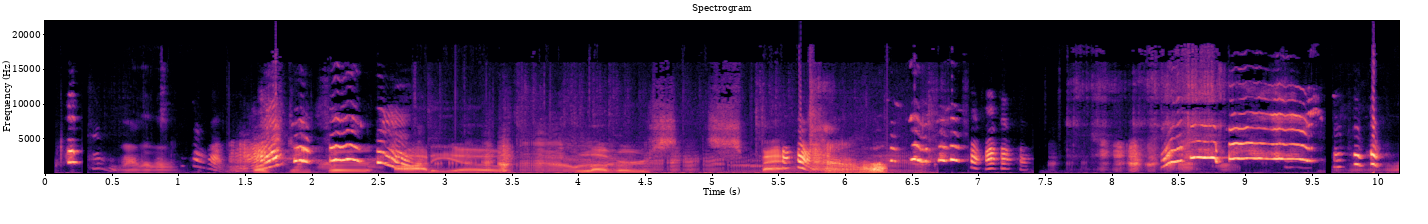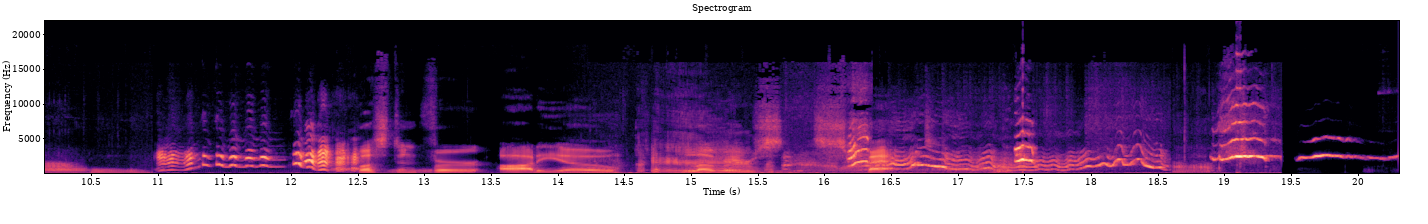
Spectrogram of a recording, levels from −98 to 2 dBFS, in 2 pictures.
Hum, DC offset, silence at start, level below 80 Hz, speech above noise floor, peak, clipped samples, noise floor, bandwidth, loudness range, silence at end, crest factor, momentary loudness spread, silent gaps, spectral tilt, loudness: none; under 0.1%; 0.15 s; -50 dBFS; 23 dB; 0 dBFS; under 0.1%; -47 dBFS; 18.5 kHz; 11 LU; 0 s; 18 dB; 24 LU; 19.45-19.53 s; 0 dB/octave; -14 LUFS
